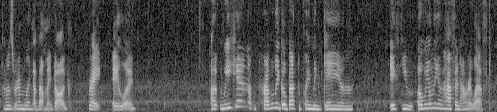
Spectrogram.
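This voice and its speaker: A woman with a high voice chats as a livestreamer. Her delivery is cute in an anime-streamer way, and she rambles casually and informally to the people watching. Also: normal speed, a bit bright, rough recording. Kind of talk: casual rambling chat with viewers.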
